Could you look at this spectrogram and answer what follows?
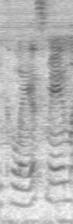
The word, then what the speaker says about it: Calais: Andrea is an American poet and activist, originally from, I might mispronounce this, Calais, Maine? – Sure, yes, that's correct. Yep, Calais, Maine.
